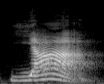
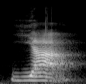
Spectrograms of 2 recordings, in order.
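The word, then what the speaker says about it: ja: to teach you is yah which means yes yah the German J is pronounced like the English y yah yah very easy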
